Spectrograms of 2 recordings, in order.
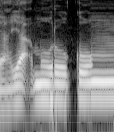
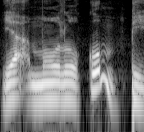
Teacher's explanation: tadi yammurukum tadi ada mim mati di mana mim mati ini berjumpa dengan khba ini dibaca ikhfa safawi apa artinya ikhfa ikhfa itu artinya samar yang mana yang dibaca samar yang dibaca samar adalah mim mati tadi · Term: ikhfa syafawi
